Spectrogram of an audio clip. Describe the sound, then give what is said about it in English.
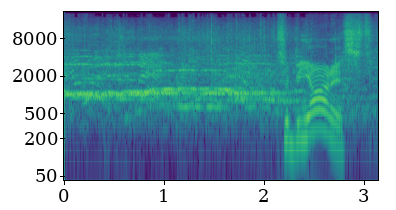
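An audience claps and cheers steadily for a few seconds, a dense wash of applause with whoops and a rising, bending shout near the end. “To be honest, you clapping at that makes me feel like you're teasing me, and I don't like being teased, all right?”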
